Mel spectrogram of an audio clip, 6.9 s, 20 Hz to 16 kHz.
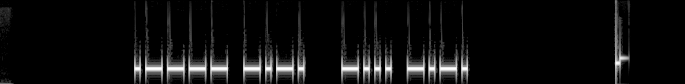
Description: Morse code, heard as a keyed tone, about 22 wpm, 700 Hz. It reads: 1C BC
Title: Field Day Exchanges Encore - 22wpm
